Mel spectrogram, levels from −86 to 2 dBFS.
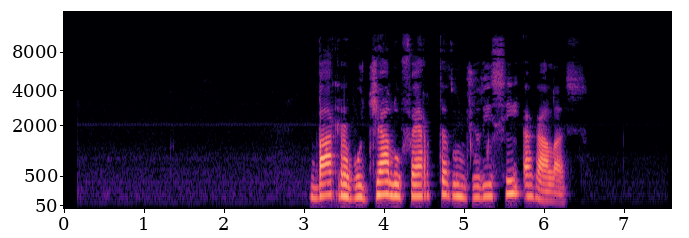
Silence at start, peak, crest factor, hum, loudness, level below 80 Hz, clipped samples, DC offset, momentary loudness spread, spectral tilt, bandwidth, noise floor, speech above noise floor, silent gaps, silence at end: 3.1 s; 0 dBFS; 22 dB; none; -20 LUFS; -70 dBFS; under 0.1%; under 0.1%; 10 LU; -7.5 dB/octave; 10.5 kHz; -71 dBFS; 52 dB; none; 1.35 s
